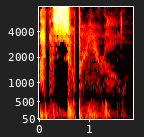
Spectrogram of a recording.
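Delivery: breathy, hushed whisper close to the ear. A man speaking to Sarah about her daughter, whispering in her ear. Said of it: "He whispers in her ear".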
